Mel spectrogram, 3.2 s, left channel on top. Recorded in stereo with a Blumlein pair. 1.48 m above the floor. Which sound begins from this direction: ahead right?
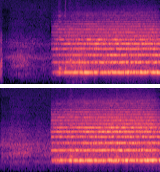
A violin, at 1.0 s.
